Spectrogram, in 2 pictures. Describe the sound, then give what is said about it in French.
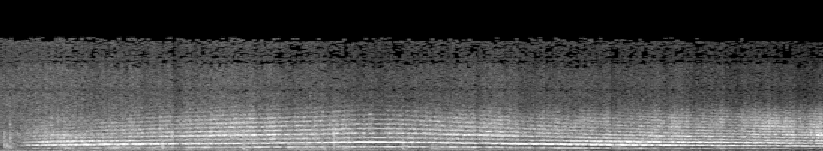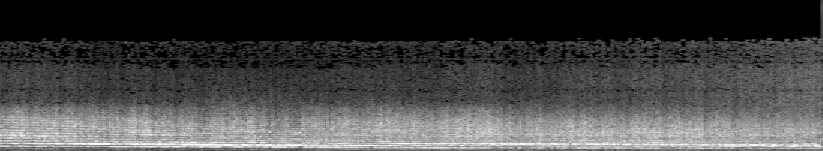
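A loud ambulance siren wails steadily, its pitch rising for a couple of seconds and then gliding slowly downward, with a low engine rumble underneath and no talking. “Thought for a minute that ambulance might have been for him.”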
